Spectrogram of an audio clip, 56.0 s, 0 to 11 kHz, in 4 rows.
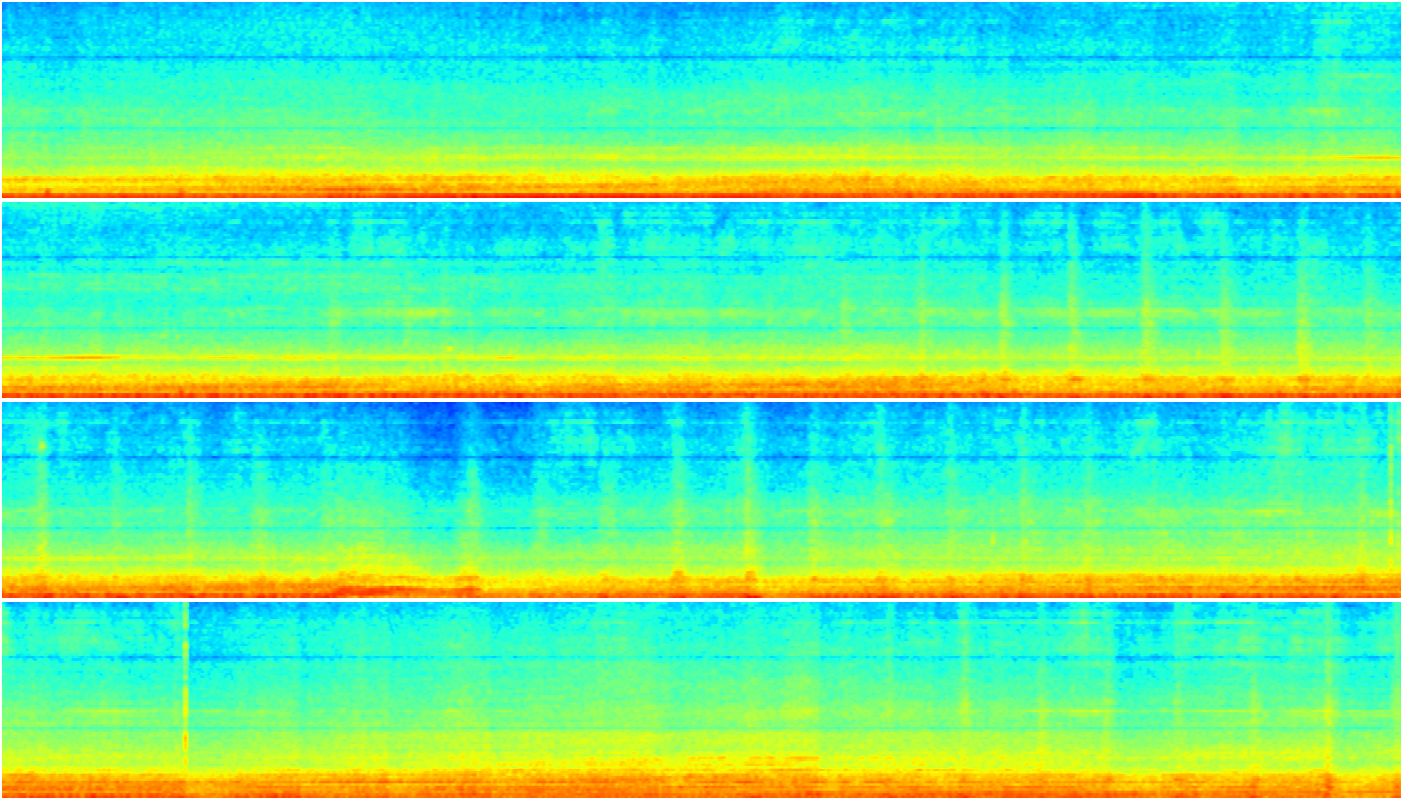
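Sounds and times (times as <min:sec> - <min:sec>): train wheels rumbling: 0:00.0 - 0:55.9.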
